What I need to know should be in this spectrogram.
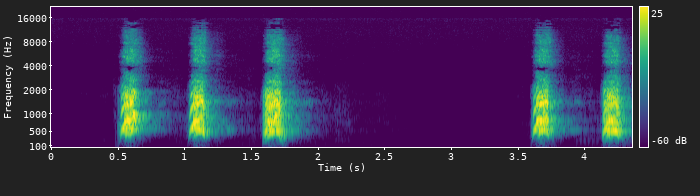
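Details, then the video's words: Dog barking in short, sharp, mid-pitched barks: three quick ones about half a second apart, a silence of nearly two seconds, then two more; quiet background. "Bellender Hund - Hunde bellen"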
